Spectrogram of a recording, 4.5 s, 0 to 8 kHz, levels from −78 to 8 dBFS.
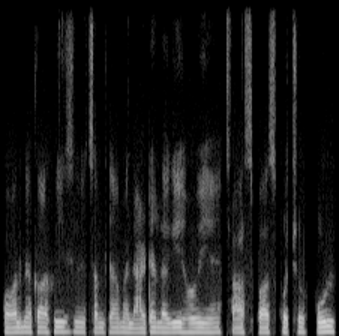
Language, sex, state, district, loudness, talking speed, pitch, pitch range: Hindi, male, Delhi, New Delhi, -16 LUFS, 160 wpm, 110 Hz, 105-115 Hz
